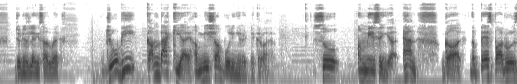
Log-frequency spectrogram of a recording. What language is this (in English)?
Hindi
